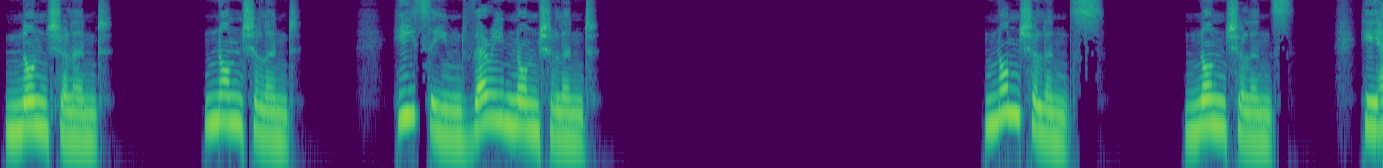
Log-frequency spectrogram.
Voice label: nonchalant RP British accent pronunciation practice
